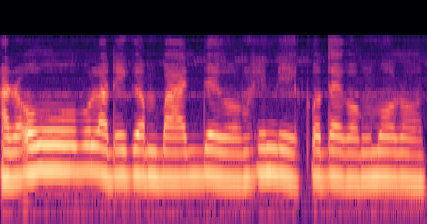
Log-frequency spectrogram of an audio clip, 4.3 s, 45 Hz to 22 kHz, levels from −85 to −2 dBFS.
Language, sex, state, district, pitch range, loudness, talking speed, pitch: Chakma, female, Tripura, Unakoti, 165-185 Hz, -18 LUFS, 125 wpm, 170 Hz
